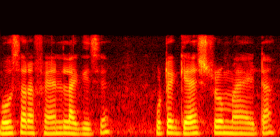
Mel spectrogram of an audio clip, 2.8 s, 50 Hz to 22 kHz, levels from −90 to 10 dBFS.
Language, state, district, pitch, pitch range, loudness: Sambalpuri, Odisha, Sambalpur, 165 Hz, 160-175 Hz, -19 LUFS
